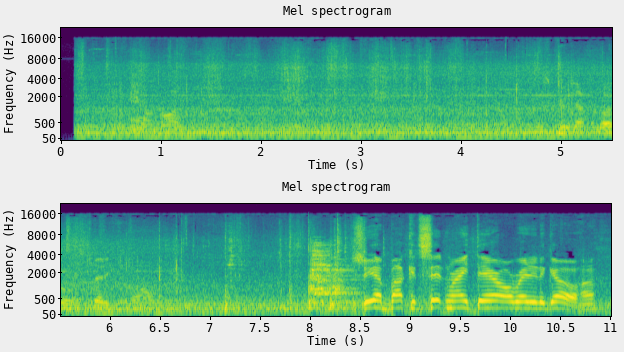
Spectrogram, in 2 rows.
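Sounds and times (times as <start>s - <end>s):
outdoor background noise: 0.1s - 11.0s
low mechanical drone: 0.2s - 11.0s.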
